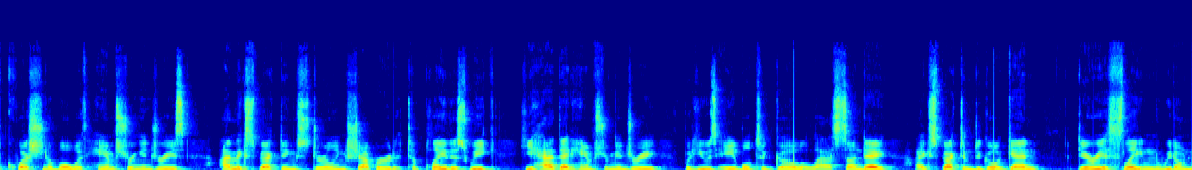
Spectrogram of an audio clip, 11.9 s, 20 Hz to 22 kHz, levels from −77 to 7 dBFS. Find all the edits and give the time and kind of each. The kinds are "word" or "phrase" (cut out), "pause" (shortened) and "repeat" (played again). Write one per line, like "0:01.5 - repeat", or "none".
none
